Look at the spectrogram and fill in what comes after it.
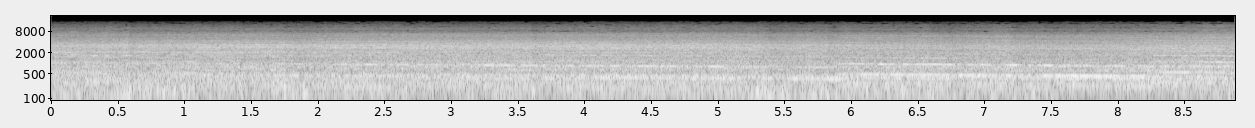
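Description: West Midlands Railway multiple unit running through the station and slowing, with a rumble of wheels on rails and a whine that falls slowly in pitch.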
